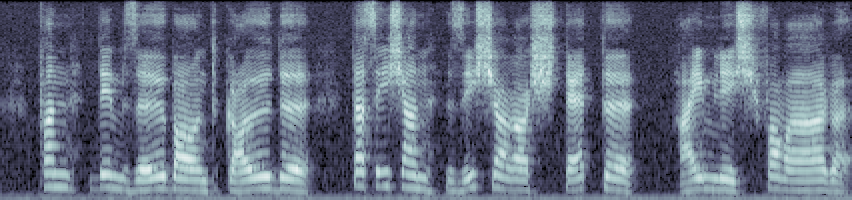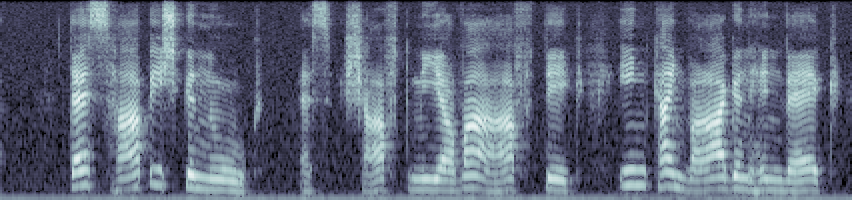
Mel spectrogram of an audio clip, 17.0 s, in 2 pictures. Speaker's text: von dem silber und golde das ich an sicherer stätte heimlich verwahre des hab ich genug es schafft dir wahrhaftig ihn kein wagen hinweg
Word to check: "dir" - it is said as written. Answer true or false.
false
